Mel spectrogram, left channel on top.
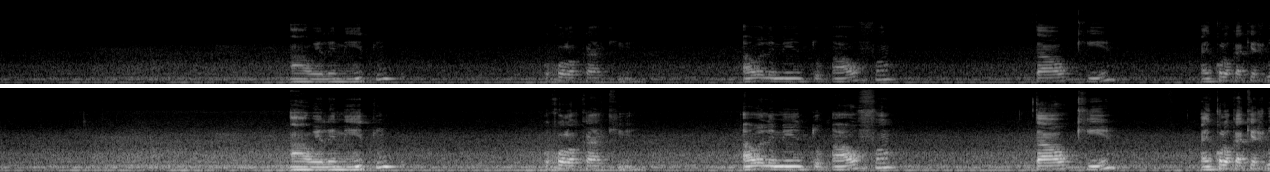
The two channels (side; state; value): left; quieter; 17.0 dB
